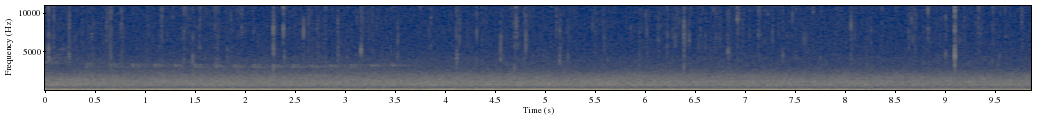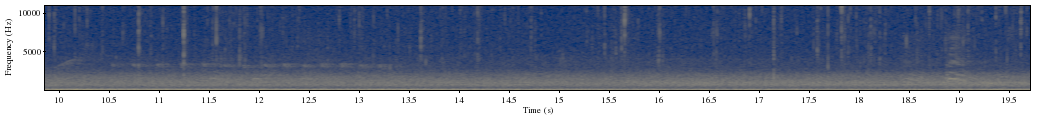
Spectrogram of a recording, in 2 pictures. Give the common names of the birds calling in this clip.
Northern Cardinal, American Crow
